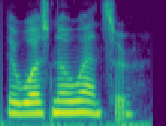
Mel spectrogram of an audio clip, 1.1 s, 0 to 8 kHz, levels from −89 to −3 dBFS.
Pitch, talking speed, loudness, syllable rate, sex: 220 Hz, 215 wpm, -15 LUFS, 6.1 syllables/s, female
